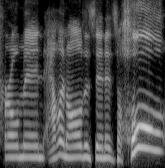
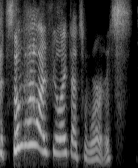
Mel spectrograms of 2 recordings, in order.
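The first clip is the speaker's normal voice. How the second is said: usual speaking voice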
